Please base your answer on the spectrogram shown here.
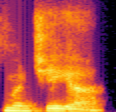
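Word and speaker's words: Mungia: in his last either it's m-u-n-g-i-a i believe it's munjia so if we could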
